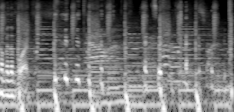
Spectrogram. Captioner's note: giggling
